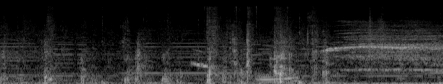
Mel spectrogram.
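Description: Horses' hooves clopping on concrete as they are led out, then a horse whinnying in one long high call near the end.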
